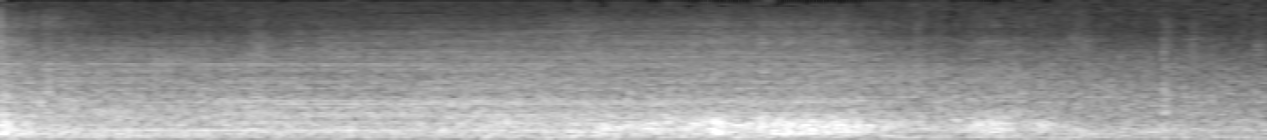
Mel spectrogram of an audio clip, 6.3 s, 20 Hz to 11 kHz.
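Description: Lexmoto LXR125's single-cylinder four-stroke engine running under way, with a steady rumble mixed with wind noise; the engine note swells about three to four seconds in, then eases off near the end.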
